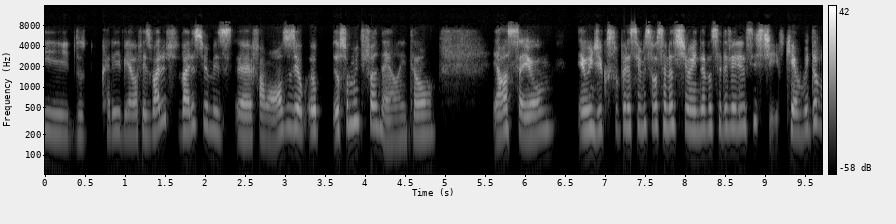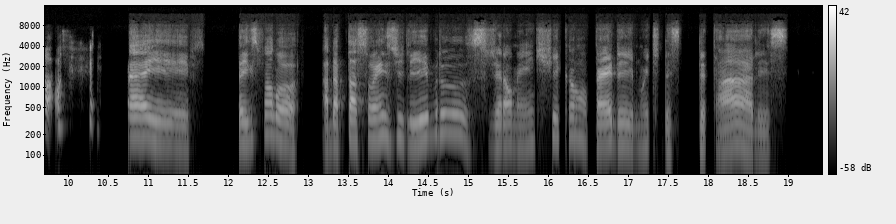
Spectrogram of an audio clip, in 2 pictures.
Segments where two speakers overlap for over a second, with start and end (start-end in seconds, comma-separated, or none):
none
